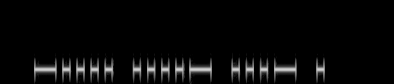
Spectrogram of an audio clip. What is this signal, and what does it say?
Morse code, heard as a keyed tone, about 17 wpm, 700 Hz. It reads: 64VE
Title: Four Challenging Letter-Number Combinations 17wpm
